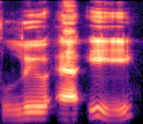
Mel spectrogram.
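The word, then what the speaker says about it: λύει: And now I'm going to be left with lu-e, and all of that will combine to form lue. Lue. Okay, so I get a diphthong out of it, the epsilon iota, lue. 2 syllables, right?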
